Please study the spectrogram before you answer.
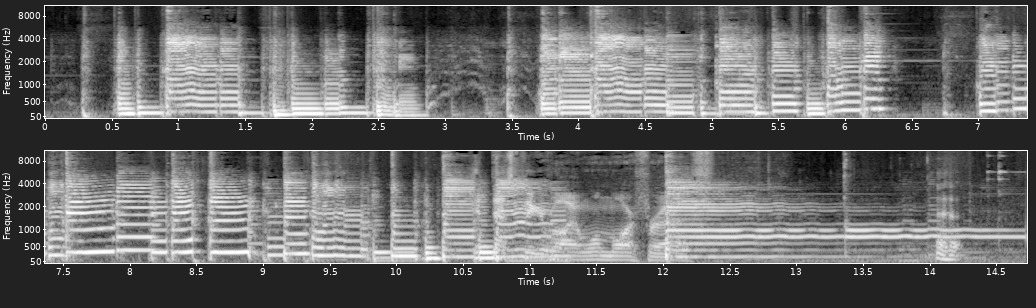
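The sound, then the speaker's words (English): An electric guitar played through a Petty John overdrive pedal with mild overdrive plays a run of chords and picked notes, loud, with short pauses between phrases, ending on a long sustained chord. “So I'm hearing a little bit less hair from the Petty John.”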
